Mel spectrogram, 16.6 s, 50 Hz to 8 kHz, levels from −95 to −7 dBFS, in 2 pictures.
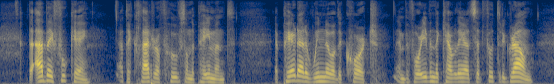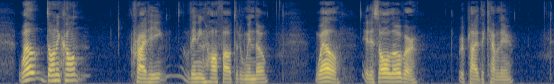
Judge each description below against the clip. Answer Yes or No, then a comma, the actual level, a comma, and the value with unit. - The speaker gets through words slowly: No, average, 170 wpm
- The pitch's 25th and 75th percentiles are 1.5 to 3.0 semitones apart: No, average, 3.5 semitones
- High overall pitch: No, medium, 140 Hz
